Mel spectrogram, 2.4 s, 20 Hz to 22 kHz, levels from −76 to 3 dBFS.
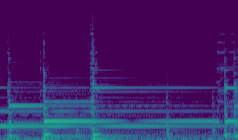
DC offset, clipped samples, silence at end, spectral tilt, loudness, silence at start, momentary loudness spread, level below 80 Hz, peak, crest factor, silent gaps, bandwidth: under 0.1%; under 0.1%; 0 s; -7 dB/octave; -35 LUFS; 0 s; 10 LU; -42 dBFS; -18 dBFS; 16 dB; none; 14 kHz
